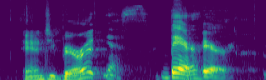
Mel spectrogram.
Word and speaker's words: Barrett: Steve spra and what is your name Angie bear Angie Barrett yes bear Barrett how do you spell it b e a r there you go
